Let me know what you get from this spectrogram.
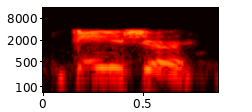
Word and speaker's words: Gasior: Gasior.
